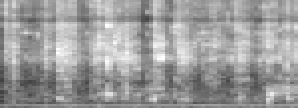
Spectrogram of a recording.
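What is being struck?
Glass jar of cream.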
